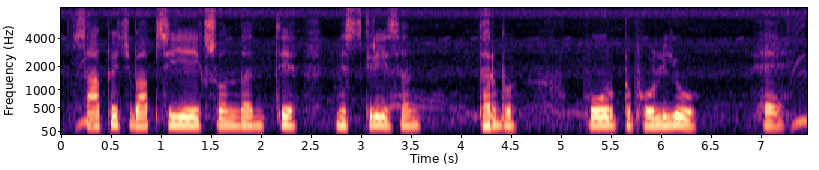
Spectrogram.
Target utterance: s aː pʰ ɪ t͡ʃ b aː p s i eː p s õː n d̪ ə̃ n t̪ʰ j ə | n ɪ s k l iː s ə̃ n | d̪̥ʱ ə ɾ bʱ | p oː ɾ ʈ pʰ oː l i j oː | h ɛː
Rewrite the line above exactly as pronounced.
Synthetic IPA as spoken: s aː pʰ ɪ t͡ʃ b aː p s i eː k s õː n d̪ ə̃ n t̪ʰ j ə | n ɪ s k ɾ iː s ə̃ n | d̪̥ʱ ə ɾ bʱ | p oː ɾ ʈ pʰ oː l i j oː | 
